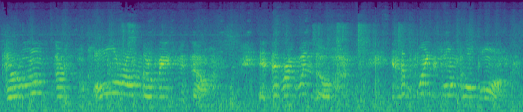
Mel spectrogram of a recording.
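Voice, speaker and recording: A woman's voice: extremely high pitch, lively intonation, brisk. A woman playing a frightened young girl in a video game, pleading for rescue over a radio. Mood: desperate pleading. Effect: radio transmission. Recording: noisy, echoey, distant radio distress call.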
